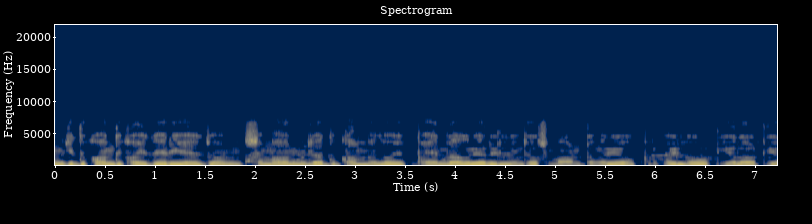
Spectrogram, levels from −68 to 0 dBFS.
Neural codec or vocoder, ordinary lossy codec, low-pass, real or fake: none; Opus, 24 kbps; 7.2 kHz; real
